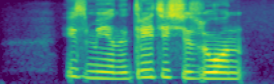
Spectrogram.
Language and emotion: Russian, sad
